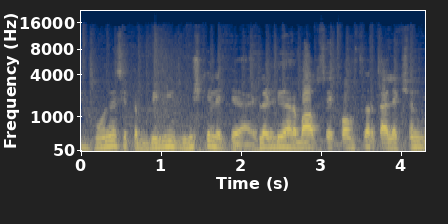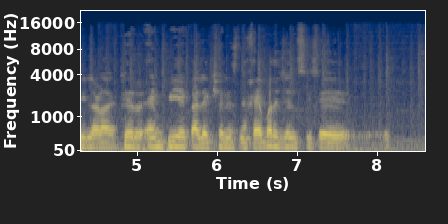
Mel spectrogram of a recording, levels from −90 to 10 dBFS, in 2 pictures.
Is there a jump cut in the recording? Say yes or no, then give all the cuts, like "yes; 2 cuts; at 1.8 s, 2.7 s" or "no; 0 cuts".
yes; 2 cuts; at 2.2 s, 4.8 s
